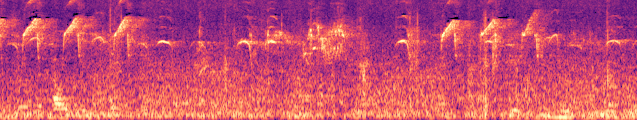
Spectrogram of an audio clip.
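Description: Small birds chirping: a quick run of short, high, downward-sliding notes in the first second, then scattered calls, over a steady low background noise.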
